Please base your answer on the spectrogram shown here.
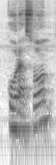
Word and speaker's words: corazón: Canción, corazón y alemán. Aquí, como puedes darte cuenta, termina en consonante N y como dice ahí, palabras que terminen en consonante N lleva acento en la última vocal o última sílaba y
